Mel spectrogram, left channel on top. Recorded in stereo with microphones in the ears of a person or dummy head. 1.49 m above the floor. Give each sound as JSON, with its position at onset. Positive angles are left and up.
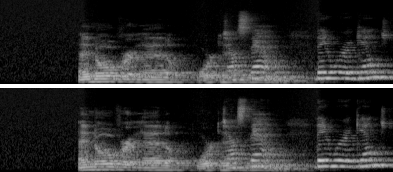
{"t": 0.8, "sound": "a man speaking", "side_deg": -75, "distance_m": 2.0}
{"t": 2.2, "sound": "a woman speaking", "side_deg": -45, "distance_m": 3.5}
